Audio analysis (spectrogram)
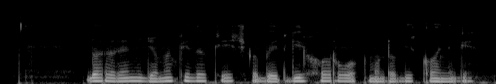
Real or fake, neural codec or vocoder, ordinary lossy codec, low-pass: real; none; Opus, 32 kbps; 7.2 kHz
